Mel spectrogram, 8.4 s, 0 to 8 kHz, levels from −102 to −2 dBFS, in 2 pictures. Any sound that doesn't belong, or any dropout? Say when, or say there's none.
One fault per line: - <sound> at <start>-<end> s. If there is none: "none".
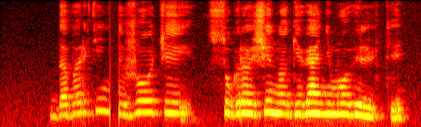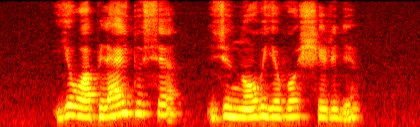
- dropout at 1.1-1.2 s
